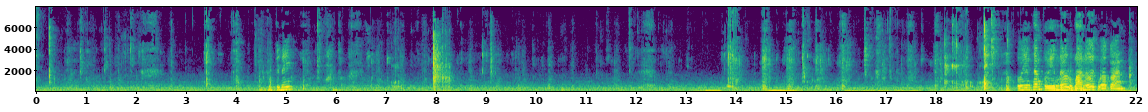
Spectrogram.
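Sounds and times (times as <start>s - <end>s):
chewing crisp raw vegetables: 0.0s - 19.6s.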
